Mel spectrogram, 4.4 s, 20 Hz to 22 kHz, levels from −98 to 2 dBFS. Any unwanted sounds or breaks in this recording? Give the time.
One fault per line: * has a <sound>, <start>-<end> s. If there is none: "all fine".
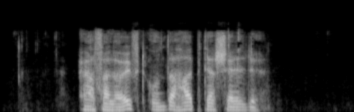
all fine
